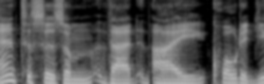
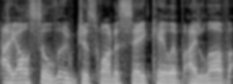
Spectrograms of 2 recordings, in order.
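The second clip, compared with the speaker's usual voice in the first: usual speaking voice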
